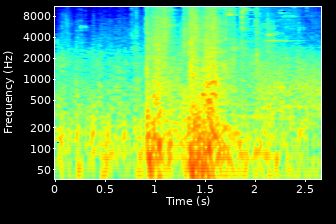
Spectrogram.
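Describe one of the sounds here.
A rifle fires loud, sharp shots at close range.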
